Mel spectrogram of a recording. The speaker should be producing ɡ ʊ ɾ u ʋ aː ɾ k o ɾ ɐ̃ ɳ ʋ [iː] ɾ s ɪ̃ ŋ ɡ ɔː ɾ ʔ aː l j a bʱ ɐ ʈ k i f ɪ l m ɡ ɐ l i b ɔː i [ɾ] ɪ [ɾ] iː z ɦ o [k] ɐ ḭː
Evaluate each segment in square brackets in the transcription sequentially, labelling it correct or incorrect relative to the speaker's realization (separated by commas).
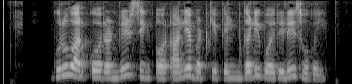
correct, correct, incorrect, incorrect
